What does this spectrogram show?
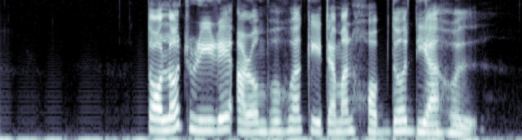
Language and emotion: Assamese, neutral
